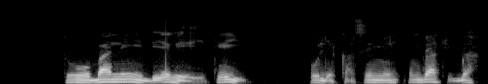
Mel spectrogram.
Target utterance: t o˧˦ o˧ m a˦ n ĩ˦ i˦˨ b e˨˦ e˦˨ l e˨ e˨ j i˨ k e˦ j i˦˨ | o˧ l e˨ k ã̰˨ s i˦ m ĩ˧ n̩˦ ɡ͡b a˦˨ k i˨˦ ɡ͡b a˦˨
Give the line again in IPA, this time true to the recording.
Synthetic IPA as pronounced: t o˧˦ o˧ b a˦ n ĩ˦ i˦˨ b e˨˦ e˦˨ ɾ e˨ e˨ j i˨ k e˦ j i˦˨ | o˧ l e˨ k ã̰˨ s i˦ m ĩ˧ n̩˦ ɡ͡b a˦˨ k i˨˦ ɡ͡b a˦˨

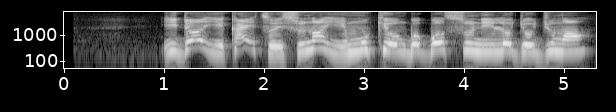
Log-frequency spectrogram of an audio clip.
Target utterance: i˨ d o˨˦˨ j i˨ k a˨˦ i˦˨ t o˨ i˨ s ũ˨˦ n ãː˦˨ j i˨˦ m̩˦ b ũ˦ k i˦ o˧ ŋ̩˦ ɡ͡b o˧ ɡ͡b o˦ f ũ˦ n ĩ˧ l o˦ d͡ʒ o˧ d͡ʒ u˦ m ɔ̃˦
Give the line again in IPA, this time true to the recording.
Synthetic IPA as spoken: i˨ d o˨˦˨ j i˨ k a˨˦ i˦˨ t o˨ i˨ s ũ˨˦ n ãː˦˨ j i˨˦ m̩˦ m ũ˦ k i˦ o˧ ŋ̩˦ ɡ͡b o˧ ɡ͡b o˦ s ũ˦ n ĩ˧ l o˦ d͡ʒ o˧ d͡ʒ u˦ m ɔ̃˦

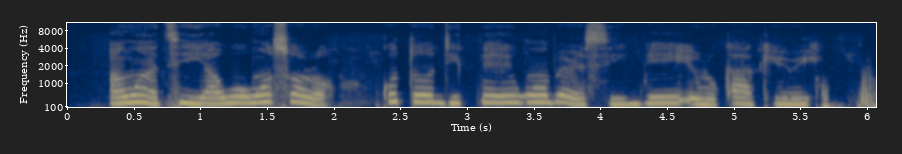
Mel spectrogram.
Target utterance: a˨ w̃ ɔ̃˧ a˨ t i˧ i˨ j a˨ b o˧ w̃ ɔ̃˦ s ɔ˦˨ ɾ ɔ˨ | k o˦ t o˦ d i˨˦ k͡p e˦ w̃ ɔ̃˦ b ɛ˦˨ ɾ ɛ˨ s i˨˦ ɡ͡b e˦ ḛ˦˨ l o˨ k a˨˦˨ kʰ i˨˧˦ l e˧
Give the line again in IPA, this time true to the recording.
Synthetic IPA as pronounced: a˨ w̃ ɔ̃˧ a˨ t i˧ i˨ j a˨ w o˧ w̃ ɔ̃˦ s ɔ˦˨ ɾ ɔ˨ | k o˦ t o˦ d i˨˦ k͡p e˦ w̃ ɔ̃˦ b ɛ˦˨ ɾ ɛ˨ s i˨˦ ɡ͡b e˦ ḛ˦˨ ɾ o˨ k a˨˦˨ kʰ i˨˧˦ ɾ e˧

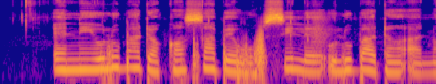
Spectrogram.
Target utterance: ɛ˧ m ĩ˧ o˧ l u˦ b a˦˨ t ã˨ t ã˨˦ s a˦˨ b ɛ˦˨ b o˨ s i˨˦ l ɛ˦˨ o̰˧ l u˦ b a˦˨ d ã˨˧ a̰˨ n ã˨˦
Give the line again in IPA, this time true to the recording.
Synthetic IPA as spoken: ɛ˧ n ĩ˧ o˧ l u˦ b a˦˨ d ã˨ k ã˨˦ s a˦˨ b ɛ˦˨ w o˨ s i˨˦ l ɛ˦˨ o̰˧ l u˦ b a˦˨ d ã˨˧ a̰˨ n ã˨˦

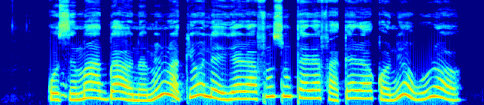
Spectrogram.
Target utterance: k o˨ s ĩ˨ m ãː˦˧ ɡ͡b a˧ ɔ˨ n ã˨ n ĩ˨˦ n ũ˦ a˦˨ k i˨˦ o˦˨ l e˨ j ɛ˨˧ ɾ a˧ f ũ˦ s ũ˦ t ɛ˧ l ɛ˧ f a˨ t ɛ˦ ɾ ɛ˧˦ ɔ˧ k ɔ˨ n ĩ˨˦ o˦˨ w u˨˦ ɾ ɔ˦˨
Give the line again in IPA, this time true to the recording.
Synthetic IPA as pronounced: k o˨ s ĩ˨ m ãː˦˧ ɡ͡b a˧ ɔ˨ n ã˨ m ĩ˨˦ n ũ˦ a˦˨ k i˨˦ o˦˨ l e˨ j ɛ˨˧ ɾ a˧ f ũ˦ s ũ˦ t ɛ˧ ɾ ɛ˧ f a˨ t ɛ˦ ɾ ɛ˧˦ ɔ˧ k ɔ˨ n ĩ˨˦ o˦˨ w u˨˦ ɾ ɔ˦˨

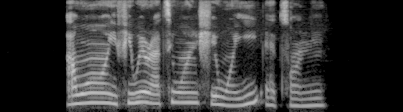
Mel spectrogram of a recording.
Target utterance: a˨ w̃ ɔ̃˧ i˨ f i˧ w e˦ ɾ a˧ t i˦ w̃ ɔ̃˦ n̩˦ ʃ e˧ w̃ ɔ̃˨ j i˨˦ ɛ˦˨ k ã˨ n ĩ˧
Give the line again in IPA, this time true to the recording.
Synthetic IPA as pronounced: a˨ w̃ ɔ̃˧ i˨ f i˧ w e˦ ɾ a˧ t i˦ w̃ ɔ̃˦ n̩˦ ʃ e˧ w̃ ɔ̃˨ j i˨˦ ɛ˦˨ t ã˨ n ĩ˧

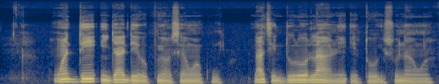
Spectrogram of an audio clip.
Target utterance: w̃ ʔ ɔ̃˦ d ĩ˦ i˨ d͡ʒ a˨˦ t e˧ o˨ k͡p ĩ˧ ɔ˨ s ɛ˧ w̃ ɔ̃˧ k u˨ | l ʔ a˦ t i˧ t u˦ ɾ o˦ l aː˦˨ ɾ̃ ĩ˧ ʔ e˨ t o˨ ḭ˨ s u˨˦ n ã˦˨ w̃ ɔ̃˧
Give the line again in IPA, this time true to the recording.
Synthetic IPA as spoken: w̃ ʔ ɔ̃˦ d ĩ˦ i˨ d͡ʒ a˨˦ d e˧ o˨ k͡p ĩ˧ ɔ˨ s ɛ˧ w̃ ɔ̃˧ k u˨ | l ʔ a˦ t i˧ d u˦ ɾ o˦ l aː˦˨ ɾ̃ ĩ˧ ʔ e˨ t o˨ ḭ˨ s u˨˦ n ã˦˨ w̃ ɔ̃˧

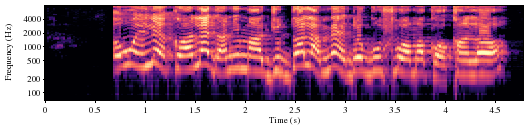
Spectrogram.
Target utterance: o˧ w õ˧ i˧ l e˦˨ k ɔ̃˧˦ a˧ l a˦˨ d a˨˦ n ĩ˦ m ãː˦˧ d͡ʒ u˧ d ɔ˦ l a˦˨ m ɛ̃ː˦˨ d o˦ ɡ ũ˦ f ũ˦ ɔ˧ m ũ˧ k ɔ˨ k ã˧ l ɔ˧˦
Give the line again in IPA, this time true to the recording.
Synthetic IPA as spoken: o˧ w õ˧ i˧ l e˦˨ k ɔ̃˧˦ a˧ l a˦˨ d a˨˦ n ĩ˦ m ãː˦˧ d͡ʒ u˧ d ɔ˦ l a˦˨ m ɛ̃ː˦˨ d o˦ ɡ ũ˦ f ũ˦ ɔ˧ m ɔ̃˧ k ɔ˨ k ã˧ l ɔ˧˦

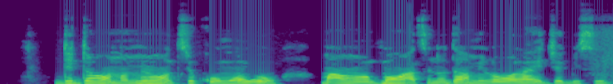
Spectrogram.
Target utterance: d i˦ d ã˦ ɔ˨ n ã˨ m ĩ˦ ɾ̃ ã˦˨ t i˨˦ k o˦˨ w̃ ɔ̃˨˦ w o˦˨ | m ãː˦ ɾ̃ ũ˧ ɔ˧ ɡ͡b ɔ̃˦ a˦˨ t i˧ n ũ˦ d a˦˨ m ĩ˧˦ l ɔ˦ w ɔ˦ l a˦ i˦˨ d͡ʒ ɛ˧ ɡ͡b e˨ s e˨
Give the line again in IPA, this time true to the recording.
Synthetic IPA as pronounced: d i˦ d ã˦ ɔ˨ n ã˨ m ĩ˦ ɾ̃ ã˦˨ t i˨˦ k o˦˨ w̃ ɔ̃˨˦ w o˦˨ | m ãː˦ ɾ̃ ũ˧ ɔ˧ ɡ͡b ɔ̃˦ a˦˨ t i˧ n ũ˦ d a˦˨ m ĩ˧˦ l ɔ˦ w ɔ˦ l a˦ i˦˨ d͡ʒ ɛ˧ ɡ͡b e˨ s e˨

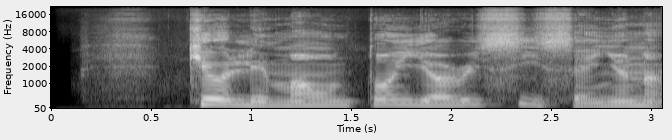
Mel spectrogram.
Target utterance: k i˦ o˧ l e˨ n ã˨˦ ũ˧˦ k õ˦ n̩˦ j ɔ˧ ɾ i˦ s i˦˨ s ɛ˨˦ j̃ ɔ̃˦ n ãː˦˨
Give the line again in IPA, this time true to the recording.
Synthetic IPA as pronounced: k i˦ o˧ l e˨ m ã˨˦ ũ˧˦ t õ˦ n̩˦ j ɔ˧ ɾ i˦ s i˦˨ s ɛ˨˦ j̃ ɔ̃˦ n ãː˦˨

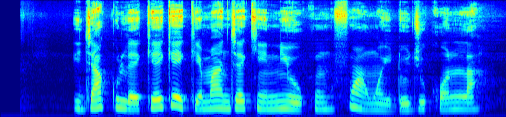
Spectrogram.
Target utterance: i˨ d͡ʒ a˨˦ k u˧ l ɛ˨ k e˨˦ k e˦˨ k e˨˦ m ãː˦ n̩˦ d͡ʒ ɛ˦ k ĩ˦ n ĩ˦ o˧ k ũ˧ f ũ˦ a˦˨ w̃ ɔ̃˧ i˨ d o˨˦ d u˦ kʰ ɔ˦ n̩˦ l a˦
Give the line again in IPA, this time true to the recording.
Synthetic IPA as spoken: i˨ d͡ʒ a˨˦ k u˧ l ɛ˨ k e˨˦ k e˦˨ k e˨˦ m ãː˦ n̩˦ d͡ʒ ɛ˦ k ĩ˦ n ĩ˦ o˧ k ũ˧ f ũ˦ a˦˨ w̃ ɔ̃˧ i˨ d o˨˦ d͡ʒ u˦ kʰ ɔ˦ n̩˦ l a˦

